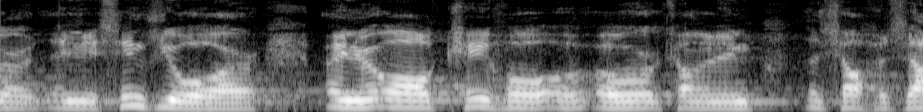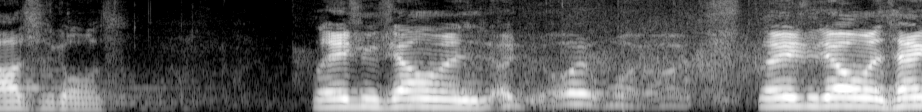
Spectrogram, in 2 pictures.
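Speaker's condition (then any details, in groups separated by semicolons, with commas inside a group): Traumatic brain injury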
